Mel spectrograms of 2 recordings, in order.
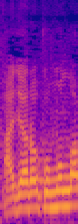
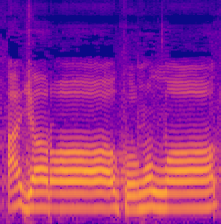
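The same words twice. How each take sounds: First: The middle vowels are all kept short. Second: A vowel in the middle is held long. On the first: The speaker calls it right. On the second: The speaker calls it wrong. "Jangan dibaca ajarakumullah. Itu salah"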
